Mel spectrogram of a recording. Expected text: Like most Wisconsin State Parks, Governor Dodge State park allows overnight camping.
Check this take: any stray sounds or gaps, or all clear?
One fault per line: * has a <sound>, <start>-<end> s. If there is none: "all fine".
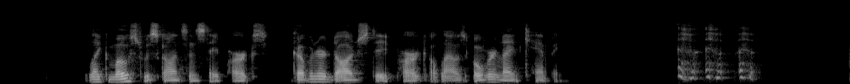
* has a cough, 6.8-7.6 s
